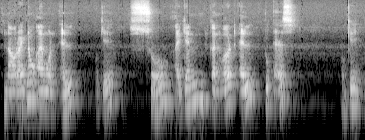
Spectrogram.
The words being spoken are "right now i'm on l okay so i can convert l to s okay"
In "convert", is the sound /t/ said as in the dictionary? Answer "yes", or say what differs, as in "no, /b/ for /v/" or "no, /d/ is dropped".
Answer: yes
